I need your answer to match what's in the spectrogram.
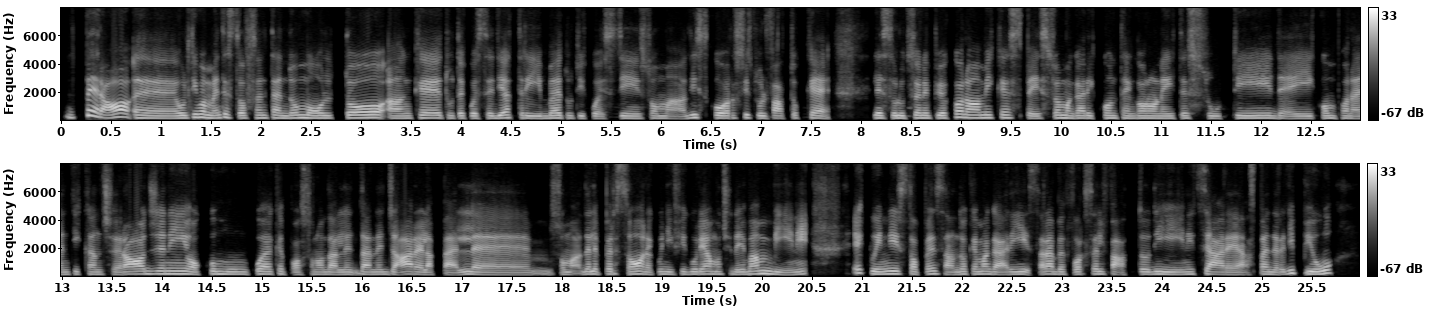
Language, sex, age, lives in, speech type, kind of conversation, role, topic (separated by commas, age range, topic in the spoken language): Italian, female, 35-39, United States, conversation, advice, user, Quando conviene scegliere un prodotto più costoso ma di qualità invece di un’alternativa economica per risparmiare?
